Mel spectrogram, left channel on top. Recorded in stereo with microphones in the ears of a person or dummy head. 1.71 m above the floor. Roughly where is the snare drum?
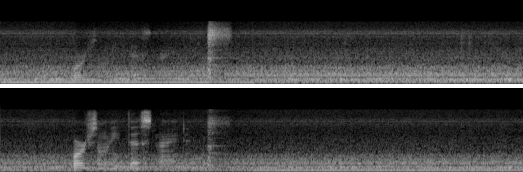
Left.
